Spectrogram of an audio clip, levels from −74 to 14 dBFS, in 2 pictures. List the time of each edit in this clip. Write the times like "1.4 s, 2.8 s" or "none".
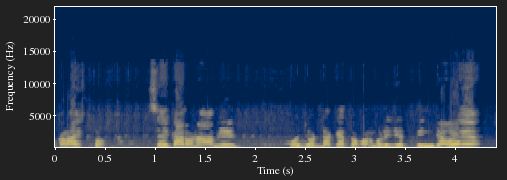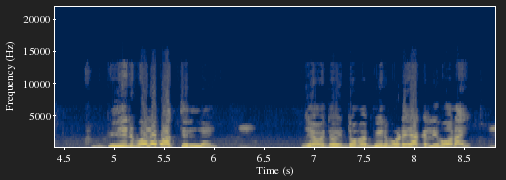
4.1 s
